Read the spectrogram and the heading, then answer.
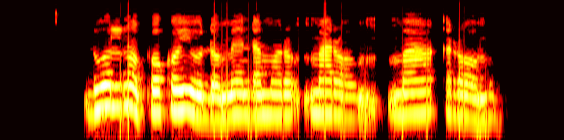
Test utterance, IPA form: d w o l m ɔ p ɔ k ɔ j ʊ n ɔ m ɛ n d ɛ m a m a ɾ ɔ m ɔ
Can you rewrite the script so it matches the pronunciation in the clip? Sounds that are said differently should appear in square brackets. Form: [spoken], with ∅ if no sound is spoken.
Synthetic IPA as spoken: d w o l [n] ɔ p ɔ k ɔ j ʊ [d] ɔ m ɛ n d [a] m a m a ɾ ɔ m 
